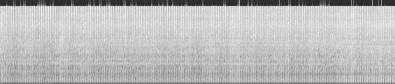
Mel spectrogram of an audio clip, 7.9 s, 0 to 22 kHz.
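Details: Freshly rebuilt 10 HP Briggs engine on a 5000 W Coleman generator, formerly smoking, on its first run after new rings: steady even single-cylinder thump about 3.5 beats a second, no misses or knocks; started right up, no smoke beyond cylinder lube oil.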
